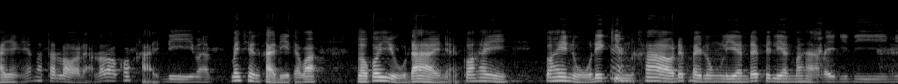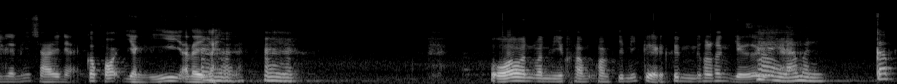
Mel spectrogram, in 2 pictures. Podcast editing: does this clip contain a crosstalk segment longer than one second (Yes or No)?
No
